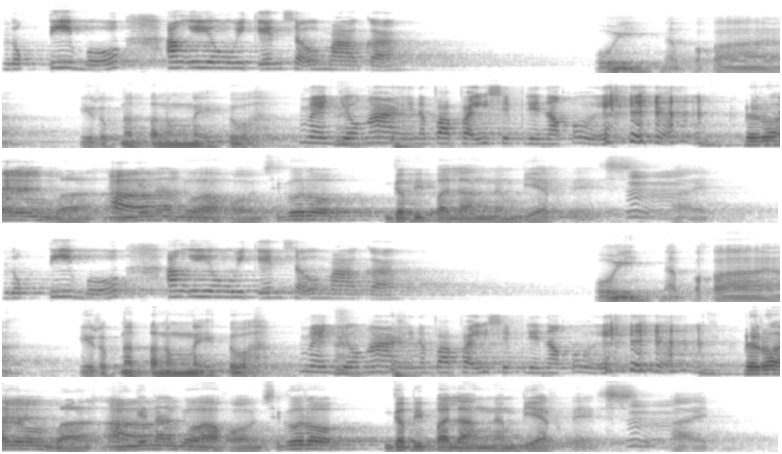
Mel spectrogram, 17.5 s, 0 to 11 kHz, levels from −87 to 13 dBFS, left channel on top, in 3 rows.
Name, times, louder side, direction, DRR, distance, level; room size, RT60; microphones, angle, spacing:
voice 1, 0.0-3.0 8.1-11.1 11.7-11.9 12.5-13.0 16.3-17.0, left 3 dB, 20° left, 11 dB, 0.6 m, -33 dB
voice 2, 4.4-6.0 6.4-7.8 8.3-8.5 8.7-8.9 11.1-14.2 14.5-16.4 16.7-17.0, right 3 dB, 35° right, 11 dB, 0.7 m, -31 dB
25.5 x 11.5 x 3.4 m, 2.5 s
head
